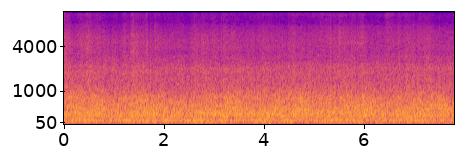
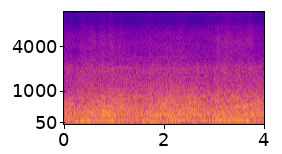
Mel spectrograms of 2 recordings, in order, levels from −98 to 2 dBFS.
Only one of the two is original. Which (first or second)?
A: first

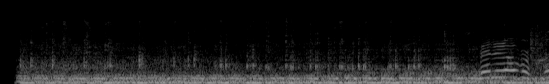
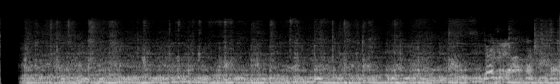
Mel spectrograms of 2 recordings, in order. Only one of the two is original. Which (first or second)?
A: first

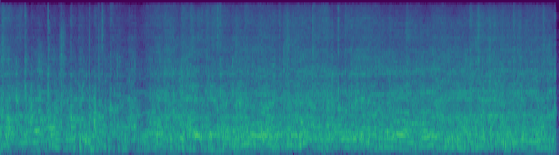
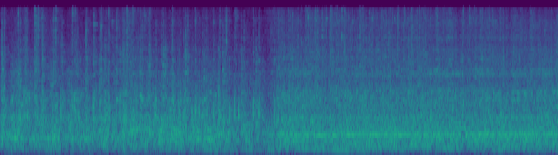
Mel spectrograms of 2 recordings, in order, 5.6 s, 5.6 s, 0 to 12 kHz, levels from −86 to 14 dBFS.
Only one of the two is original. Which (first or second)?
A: second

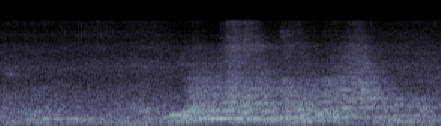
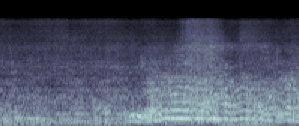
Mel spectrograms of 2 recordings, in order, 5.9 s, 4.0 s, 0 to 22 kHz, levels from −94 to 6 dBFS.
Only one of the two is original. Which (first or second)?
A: first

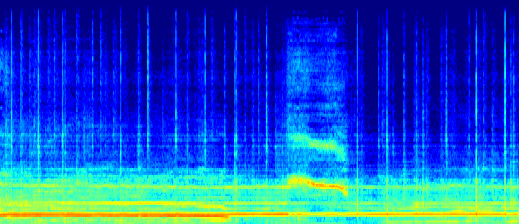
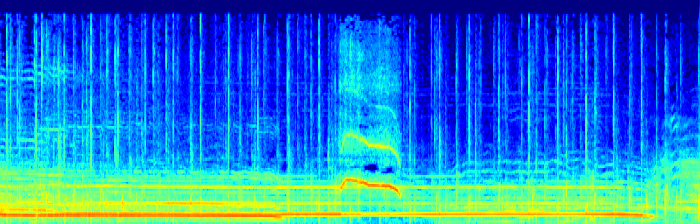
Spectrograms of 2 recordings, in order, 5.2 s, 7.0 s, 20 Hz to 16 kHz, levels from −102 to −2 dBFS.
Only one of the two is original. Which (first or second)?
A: second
